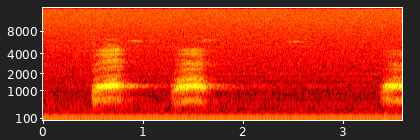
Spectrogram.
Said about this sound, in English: Here's a common raven.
